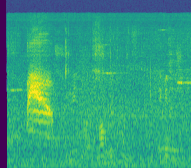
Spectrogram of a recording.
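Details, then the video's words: An unusual cat meowing harshly to ask for food: a single loud, rasping meow lasting about half a second, followed by quiet background hiss. "Strange cat meows harshly to ask for food"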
